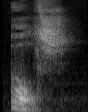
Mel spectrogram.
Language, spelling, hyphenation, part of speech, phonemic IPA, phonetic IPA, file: Dutch, als, als, conjunction / preposition, /ɑ(l)s/, [ɑ(ɫ)s], Nl-als.ogg
- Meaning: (conjunction) 1. if, when 2. when, as soon as 3. as though, as if 4. if, whether; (preposition) 1. like, as 2. even ... als: as ... as 3. than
